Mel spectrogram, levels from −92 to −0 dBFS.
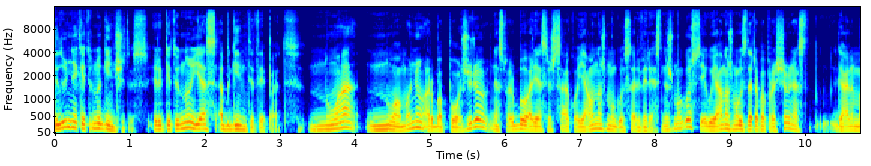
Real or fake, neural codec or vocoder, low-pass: fake; vocoder, 44.1 kHz, 128 mel bands every 256 samples, BigVGAN v2; 14.4 kHz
